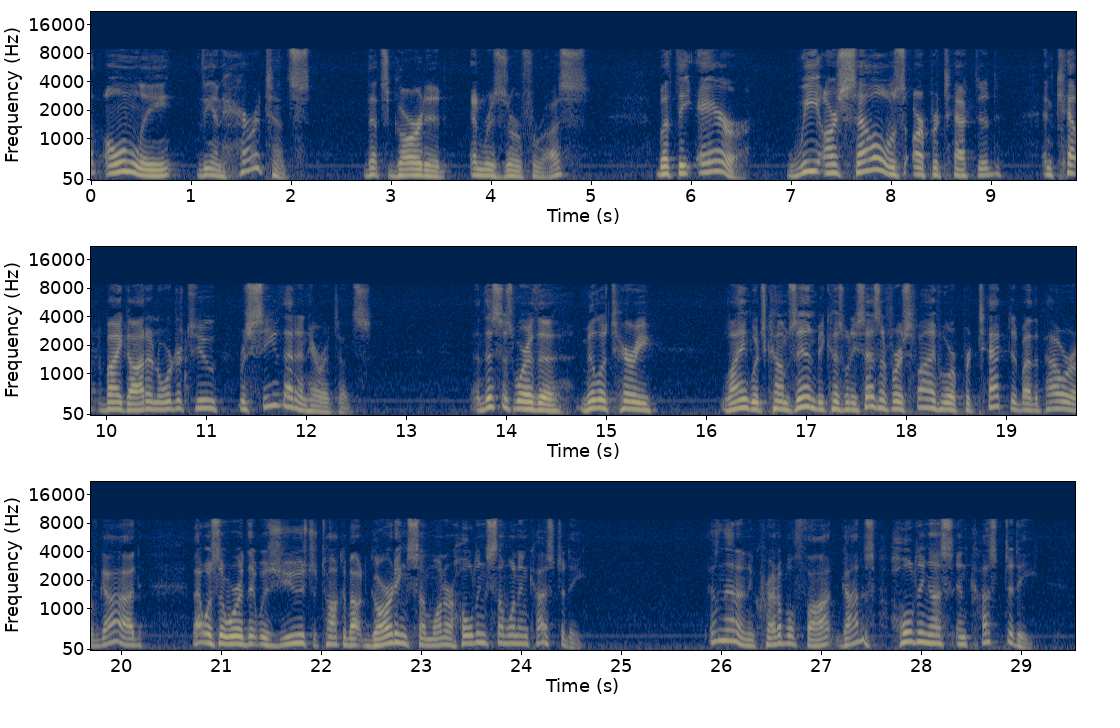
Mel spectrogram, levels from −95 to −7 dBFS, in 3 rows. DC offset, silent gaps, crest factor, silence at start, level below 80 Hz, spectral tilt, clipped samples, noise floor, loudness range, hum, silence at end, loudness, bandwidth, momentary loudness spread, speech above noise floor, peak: under 0.1%; none; 18 dB; 0 s; -78 dBFS; -5.5 dB/octave; under 0.1%; -71 dBFS; 5 LU; none; 0.45 s; -40 LUFS; 9.4 kHz; 11 LU; 32 dB; -22 dBFS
